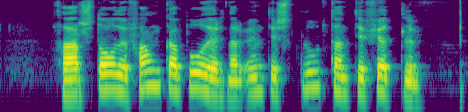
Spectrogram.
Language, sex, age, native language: Icelandic, female, 11, Icelandic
